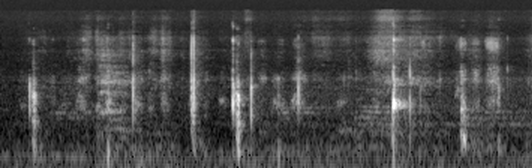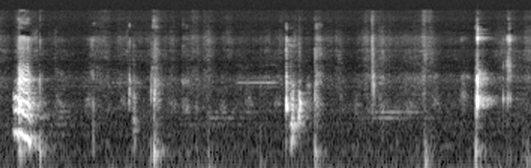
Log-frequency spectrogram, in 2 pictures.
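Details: Infant hiccups in a baby: quiet room with short, sharp catches of breath recurring every second or so, mixed with soft baby sounds.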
